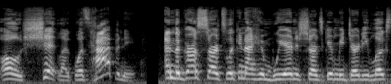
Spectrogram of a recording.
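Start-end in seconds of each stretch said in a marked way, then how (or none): 0.0-1.4 mock rattled, jumpy, nervous, panicky man. Retelling how the boyfriend reacted when recognized: imitating a nervous man. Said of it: "he starts to get nervous".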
